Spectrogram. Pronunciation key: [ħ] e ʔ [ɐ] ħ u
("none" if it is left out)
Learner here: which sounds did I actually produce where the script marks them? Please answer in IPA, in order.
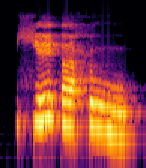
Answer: ç, ɐ

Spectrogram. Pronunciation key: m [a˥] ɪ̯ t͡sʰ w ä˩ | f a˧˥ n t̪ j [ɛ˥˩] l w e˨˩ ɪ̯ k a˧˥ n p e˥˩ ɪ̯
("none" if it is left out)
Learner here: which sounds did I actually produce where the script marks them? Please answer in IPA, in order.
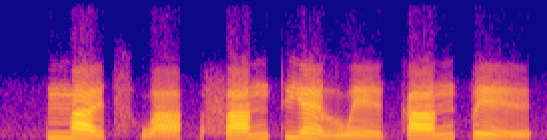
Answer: a˥˩, ɛ˥˩

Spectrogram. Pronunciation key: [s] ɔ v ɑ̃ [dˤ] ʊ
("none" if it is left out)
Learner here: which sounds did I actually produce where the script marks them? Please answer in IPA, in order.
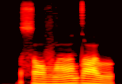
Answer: s, dˤ

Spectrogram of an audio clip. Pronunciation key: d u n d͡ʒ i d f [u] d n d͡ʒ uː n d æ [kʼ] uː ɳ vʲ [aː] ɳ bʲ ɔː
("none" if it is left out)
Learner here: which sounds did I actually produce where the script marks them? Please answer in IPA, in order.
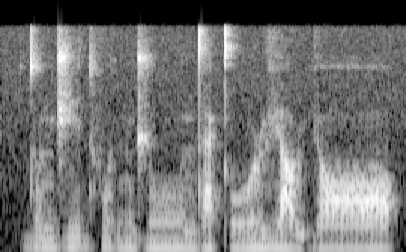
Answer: u, kʼ, ɑː

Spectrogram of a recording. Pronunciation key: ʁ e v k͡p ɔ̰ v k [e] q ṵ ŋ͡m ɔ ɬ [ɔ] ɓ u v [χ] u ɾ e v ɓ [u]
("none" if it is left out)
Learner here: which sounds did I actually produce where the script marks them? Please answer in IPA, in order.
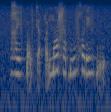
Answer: ḛ, ʌ, χ, ṵ

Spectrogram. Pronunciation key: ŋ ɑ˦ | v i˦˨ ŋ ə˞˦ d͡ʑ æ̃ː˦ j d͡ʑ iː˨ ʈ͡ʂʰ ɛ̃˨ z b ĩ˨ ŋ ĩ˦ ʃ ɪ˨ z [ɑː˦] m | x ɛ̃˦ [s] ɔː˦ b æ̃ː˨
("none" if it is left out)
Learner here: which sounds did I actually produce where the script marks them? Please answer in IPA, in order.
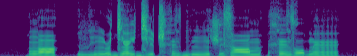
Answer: ɑː˦, z

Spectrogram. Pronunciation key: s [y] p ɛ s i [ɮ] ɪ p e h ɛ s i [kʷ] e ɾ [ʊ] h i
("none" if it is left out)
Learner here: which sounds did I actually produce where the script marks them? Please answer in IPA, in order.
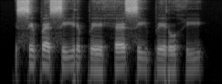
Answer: ɪ, ɾ, p, ʊ

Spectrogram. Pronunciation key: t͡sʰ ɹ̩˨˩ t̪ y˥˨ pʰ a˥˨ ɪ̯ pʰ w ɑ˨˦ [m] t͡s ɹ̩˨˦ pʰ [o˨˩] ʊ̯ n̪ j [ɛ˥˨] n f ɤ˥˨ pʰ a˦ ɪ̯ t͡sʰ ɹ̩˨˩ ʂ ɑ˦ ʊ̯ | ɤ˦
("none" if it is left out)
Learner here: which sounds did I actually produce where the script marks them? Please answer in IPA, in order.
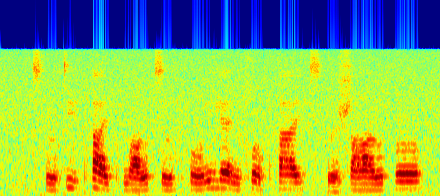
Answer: ŋ, o˨˦, ɛ˥˨

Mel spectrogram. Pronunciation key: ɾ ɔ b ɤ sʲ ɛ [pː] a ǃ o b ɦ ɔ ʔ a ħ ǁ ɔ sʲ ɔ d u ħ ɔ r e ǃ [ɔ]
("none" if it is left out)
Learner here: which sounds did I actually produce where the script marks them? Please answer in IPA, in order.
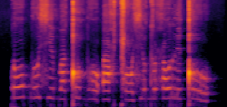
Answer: b, o

